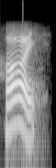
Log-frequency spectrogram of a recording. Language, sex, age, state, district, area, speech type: Assamese, female, 45-60, Assam, Barpeta, urban, conversation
